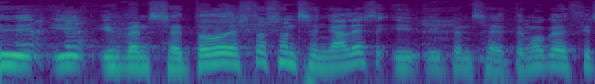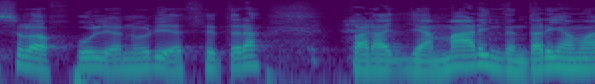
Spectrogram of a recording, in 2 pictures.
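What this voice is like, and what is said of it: Usual voice. Nothing is said of it.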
